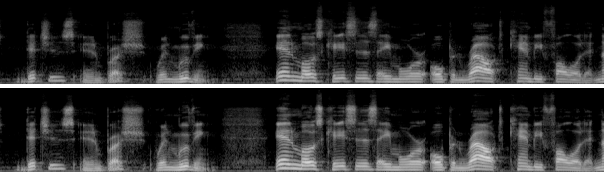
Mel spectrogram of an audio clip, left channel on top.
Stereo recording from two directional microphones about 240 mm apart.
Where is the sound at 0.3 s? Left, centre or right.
Right.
